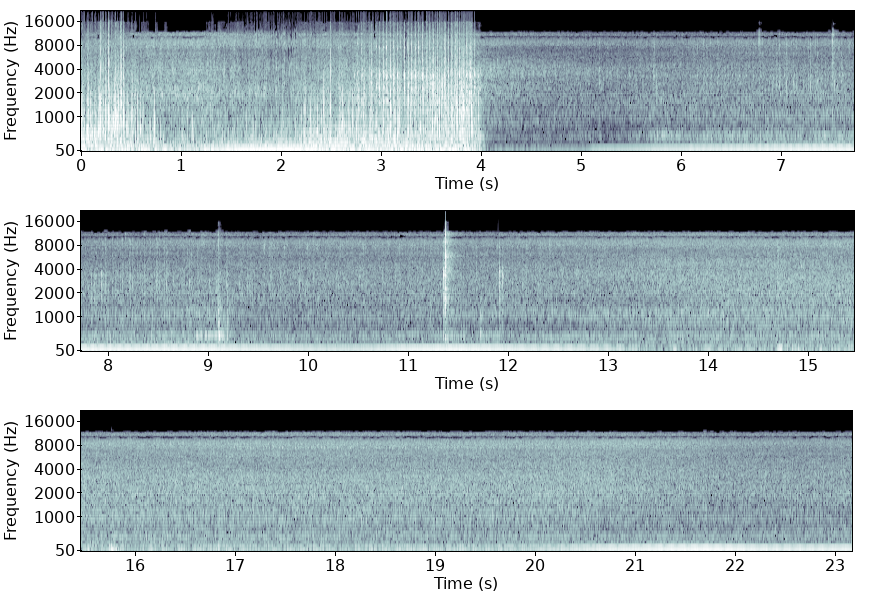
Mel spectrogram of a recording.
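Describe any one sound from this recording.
An electric fan motor hums steadily.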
